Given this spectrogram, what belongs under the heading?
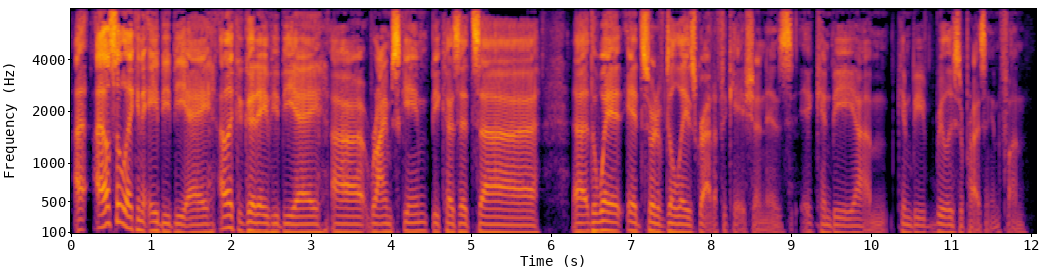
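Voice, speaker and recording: A man with a lowish voice talks casually as a podcast host. The sound is dry, with little room on it. He thinks aloud about literature, stopping, restarting and doubling up on words. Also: steady tone, gravelly, no room sound. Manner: halting, self-interrupting, repeats words.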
